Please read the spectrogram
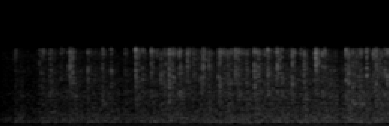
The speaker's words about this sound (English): I hear more furious typing.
